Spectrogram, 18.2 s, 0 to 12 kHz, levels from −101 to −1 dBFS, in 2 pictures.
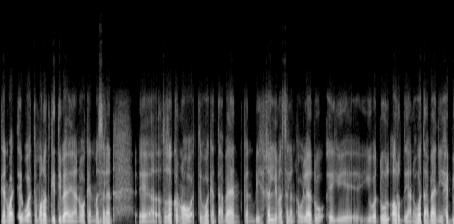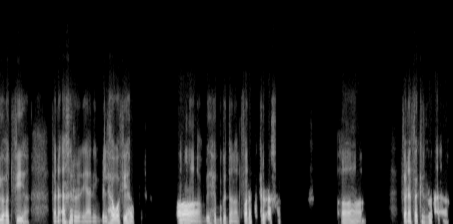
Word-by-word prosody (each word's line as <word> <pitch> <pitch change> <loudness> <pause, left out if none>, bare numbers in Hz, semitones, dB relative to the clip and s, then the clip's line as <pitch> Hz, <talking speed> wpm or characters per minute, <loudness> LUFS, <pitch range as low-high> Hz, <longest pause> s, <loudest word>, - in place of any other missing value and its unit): كان 115 -1 +1
وقت 125 -2 +5 0.2
وقت - - +2
مَرَض 130 0 +4
جِدّي 115 -2 0
بقى. 95 - +6
يعني 90 +3 -2
هو 110 - +3
كان 105 -2 -4
مثلًا 125 +2 -1 0.6
آآ - - -1
أتذكّر 130 +3 0
إن 125 - -10
هو 135 -1 +4
وقت - - -4
وهو 115 +4 0
كان 120 -3 -5
تعبان، 120 +10 0
كان 95 -1 -8
بيخلّي 125 +8 -1
مثلًا 125 -3 -4
أولاده 120 +12 +1
اي 95 -3 -4 0.3
يودّوه 105 +8 -1
الأرض. 145 -5 +2
يعني 95 +1 -2
هو 140 +4 +5
تعبان 125 0 +2
يحب 110 +6 -1
يقعُد 130 -3 +2
فيها. 110 -7 -2 0.4
فأنا - - +1
آخر 100 -4 -2
يعني 90 0 -6
بالهوا 100 +9 +2
فيها 125 -2 +1
و 100 - 0 0.9
آه. 125 - +7
بيحبه 125 +8 -7
جدًا. 125 -5 -3
فأنا 120 -1 +1
فاكر - - -2
آخر - - -6 1.2
آه. 135 +4 0 0.8
فأنا 100 0 +2
فاكر 160 +6 -1
إنه 135 - -11 0.2
أنا - - -5
115 Hz, 160 wpm, -25 LUFS, 100-130 Hz, 1.2 s, آه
